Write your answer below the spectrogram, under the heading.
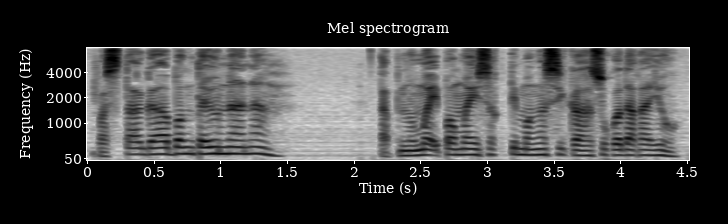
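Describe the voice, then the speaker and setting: A man's voice: a little high, moderate pace, a little mellow, lightly acted. A man with an Ilocano accent acting a blunt, resentful grown son in a radio drama. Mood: insistent.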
